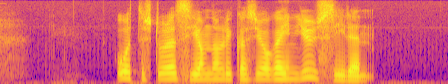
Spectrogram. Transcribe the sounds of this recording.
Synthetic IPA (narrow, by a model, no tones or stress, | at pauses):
ʔoːt̪əʂʈoːɾat̪seːɔmd̪ɔmlʏkːasjɑːɡaɪnːjʉ̟ːsiːd̪ɛn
